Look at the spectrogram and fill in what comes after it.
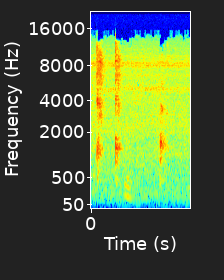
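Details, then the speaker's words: Three sharp, forceful coughs in quick succession from an infant with whooping cough (pertussis): a violent pertussis coughing spell. "They commonly get pneumonia as this baby has and that can be quite severe and that's why he's needing oxygen actually all the time. Sometimes they can get a whole range of complications. The cough is so violent."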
